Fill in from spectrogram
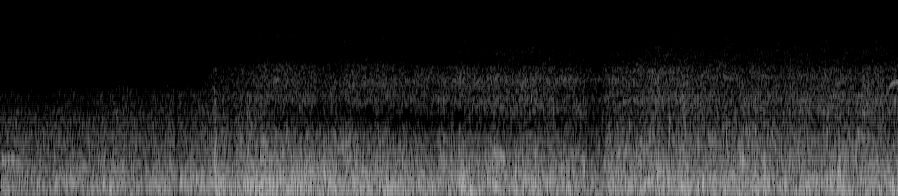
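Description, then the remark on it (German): A train rumbles steadily at Winterthur railway station, a dense, continuous roar of wheels and machinery that holds at the same loudness for the whole stretch without clear breaks or announcements. “Am Bahnhof zu Winterthur steht der Malerlehrling Rudolf Lüssi und wartet auf seine Schwester, die da umsteigen muss.”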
